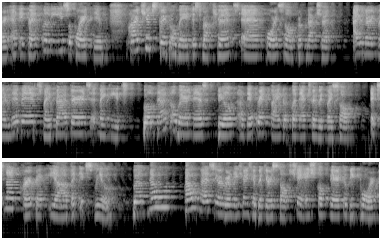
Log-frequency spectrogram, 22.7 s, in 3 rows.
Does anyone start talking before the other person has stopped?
No

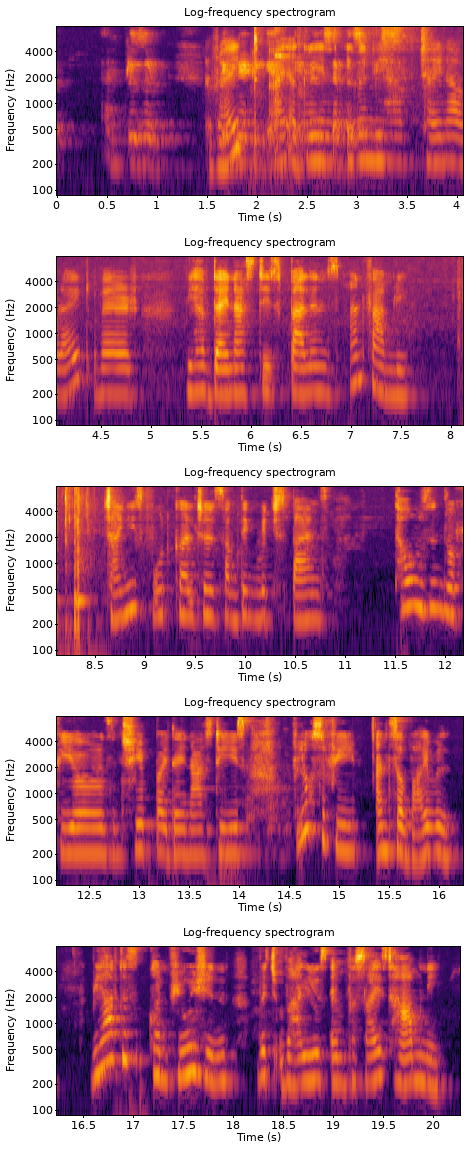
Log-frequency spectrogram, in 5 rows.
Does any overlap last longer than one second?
Yes, from 1.6 s

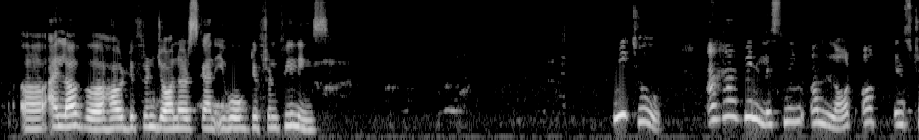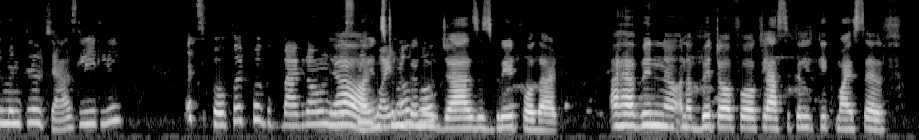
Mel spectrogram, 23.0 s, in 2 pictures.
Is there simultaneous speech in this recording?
Yes, from 15.6 s

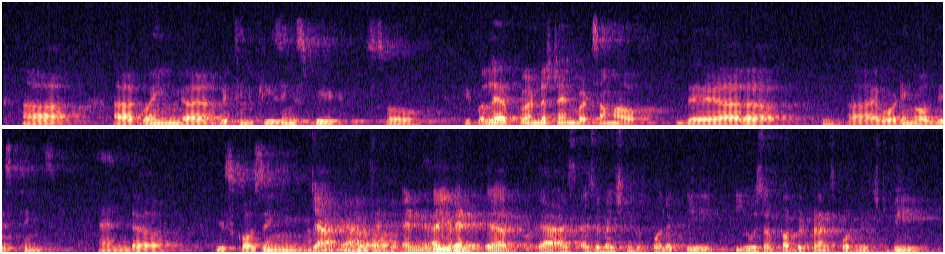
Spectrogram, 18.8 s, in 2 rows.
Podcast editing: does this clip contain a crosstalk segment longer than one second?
Yes, from 12.4 s

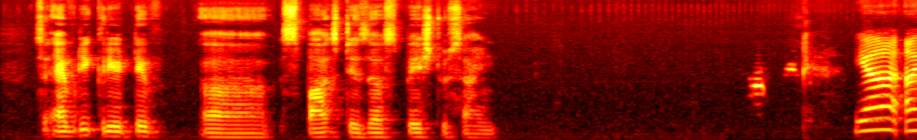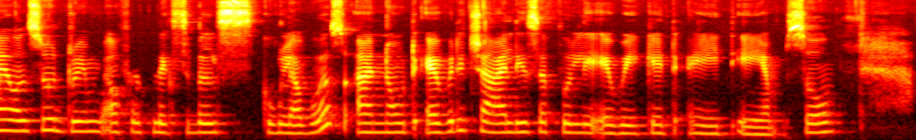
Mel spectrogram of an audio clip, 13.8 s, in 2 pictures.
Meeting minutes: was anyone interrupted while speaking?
No

